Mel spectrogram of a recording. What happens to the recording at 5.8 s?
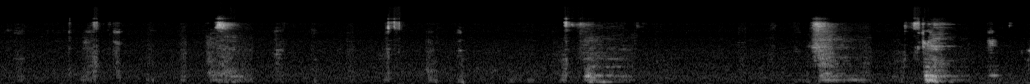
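A dropped buffer (overrun) occurs at 5.83 s. The speech jumps ahead, losing only a sliver of sound of a millisecond or two. The likely cause is samples overwritten by the hardware before the program collected them, leaving the two sides spliced directly together with no gap.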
